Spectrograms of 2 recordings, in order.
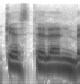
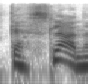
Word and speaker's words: Castellane: Ça s'écrit Castellane. – Ah oui, mais... – moi j'ai dit Castellane bêtement. – Et non, ça se prononce Castellane. Alors si vous dites Castellane, là vous passez pour un.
